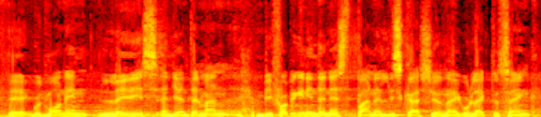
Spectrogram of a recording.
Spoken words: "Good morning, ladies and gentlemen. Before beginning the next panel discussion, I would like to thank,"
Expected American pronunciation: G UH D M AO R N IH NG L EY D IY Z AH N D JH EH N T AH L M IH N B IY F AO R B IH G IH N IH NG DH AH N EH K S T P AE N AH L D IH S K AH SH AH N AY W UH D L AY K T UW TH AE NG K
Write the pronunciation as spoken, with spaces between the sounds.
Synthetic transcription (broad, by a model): G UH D M AO R N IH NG L EY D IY S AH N JH EH N T AH L M IH N B IY F AO R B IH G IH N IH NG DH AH N EH K S T P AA N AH L D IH S K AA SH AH N AY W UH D L AY K T UW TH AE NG K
